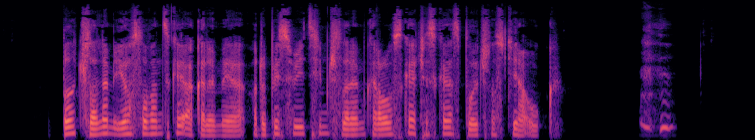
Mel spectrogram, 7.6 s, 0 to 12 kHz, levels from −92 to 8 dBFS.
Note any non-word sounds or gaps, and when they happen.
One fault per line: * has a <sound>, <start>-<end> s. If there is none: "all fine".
* has a laugh, 6.4-6.8 s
